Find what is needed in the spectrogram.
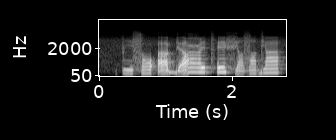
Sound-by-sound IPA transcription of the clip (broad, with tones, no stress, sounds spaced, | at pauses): p i˩ s ɔ˩˧ ʔ a̰˧˥ bʲ a̰˧˥ ʕ ɪ˥ t͡sʼ e˥ fʲ e˩ zˤ ɛ˧ d j a˥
